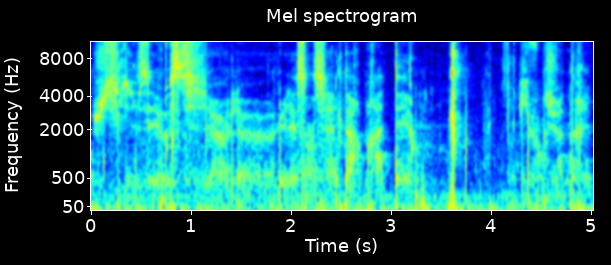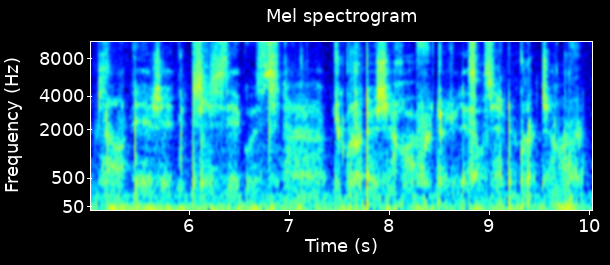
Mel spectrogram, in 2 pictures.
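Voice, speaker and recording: Whispering woman, ASMR ad read. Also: moderate pace. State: has a cold and sore throat. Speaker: ASMR video creator presenting a sponsored box.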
